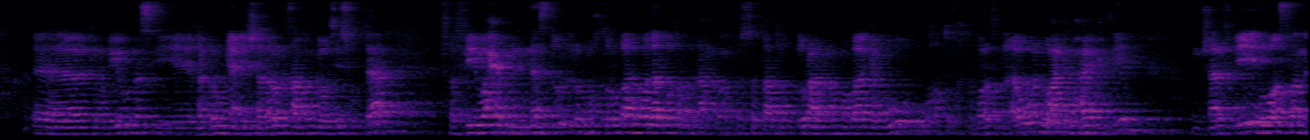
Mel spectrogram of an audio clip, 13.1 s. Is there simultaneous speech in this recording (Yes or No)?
No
